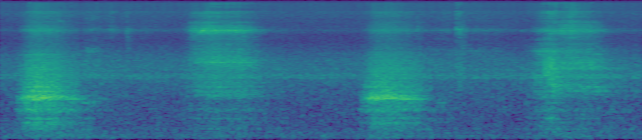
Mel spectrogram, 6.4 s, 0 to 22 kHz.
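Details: Stethoscope auscultation of an adult male's posterior thorax during a nursing-student demonstration, patient breathing in and out through the mouth: slow, even breaths, about 17 a minute, soft airflow, no added sounds; normal breath sounds.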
